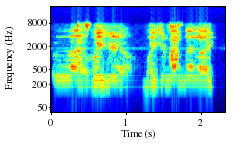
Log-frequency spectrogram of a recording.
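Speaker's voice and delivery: high-pitched, teary laughing words; crying with laughter. Real, not acted. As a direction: squeak it out through tears of laughter. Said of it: "I'm crying now".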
